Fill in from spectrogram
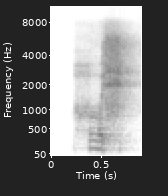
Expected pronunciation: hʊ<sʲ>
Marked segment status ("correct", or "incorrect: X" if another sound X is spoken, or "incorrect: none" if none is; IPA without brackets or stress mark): correct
